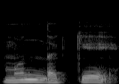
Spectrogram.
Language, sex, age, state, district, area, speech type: Kannada, male, 60+, Karnataka, Bangalore Rural, rural, read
